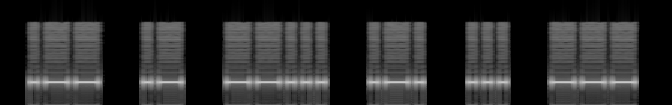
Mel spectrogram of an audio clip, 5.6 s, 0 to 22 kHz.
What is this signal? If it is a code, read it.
Morse code, heard as a keyed tone, about 19 wpm, spaced as for 14 wpm, 800 Hz. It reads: WA7RSO
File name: QSOs / QSOs-mp3s / WD0FBT 1@18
